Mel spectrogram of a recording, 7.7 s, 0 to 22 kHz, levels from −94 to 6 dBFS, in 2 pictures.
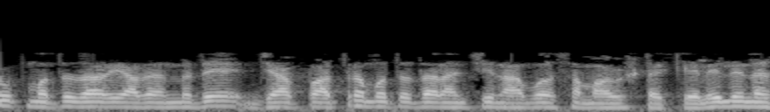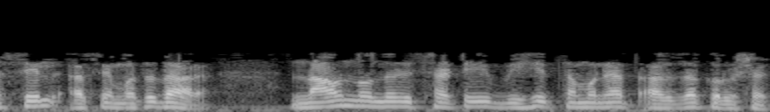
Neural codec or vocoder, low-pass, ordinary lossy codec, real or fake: vocoder, 44.1 kHz, 128 mel bands every 512 samples, BigVGAN v2; 3.6 kHz; Opus, 64 kbps; fake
